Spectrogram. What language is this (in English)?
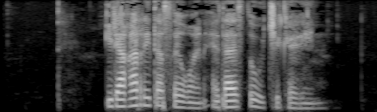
Basque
